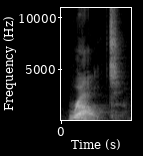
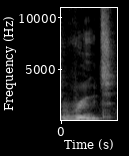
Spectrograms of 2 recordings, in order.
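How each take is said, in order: First: The word is said with a Filipino accent. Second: The word is said with a British accent. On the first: "In the Philippines, we would say" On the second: "But in the U K, they would say"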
